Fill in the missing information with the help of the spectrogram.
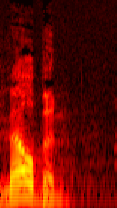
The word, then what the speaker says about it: Melbourne: Melbourne. – What? – They don't like to pronounce all the letters in their words.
